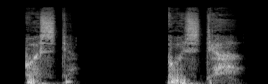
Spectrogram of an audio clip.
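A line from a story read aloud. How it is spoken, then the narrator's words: Whisper. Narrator (Russian): прошептала она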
